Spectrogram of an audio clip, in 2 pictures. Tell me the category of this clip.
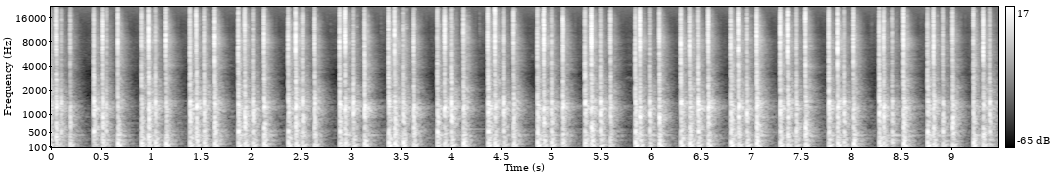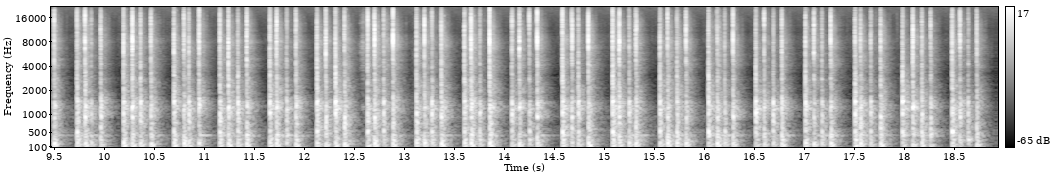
Sound effects > Animals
